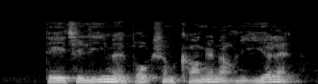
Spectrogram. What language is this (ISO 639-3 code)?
dan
